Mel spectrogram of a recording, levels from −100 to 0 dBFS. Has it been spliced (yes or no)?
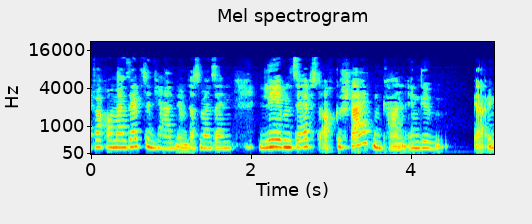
no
